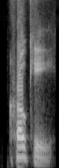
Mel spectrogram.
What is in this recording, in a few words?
"croaky", American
